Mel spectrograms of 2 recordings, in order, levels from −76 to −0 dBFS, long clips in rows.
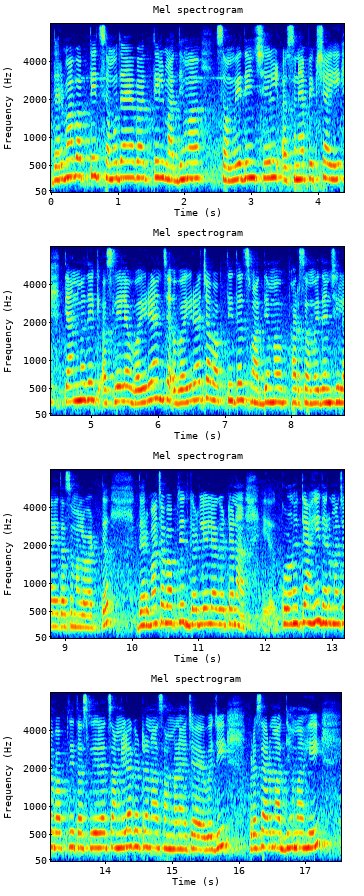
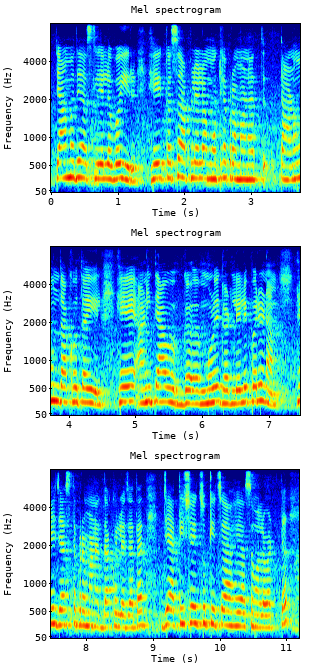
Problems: none marked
